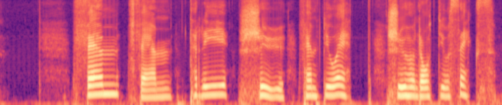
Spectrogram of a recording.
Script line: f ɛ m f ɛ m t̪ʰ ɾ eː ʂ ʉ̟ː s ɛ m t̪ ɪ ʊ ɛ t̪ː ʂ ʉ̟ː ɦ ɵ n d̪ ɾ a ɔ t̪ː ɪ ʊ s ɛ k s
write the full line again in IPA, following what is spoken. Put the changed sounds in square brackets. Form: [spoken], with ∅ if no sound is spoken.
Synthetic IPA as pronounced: f ɛ m f ɛ m t̪ʰ ɾ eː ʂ ʉ̟ː [f] ɛ m t̪ ɪ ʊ ɛ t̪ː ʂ ʉ̟ː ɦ ɵ n d̪ ɾ a ɔ t̪ː ɪ ʊ s ɛ k s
